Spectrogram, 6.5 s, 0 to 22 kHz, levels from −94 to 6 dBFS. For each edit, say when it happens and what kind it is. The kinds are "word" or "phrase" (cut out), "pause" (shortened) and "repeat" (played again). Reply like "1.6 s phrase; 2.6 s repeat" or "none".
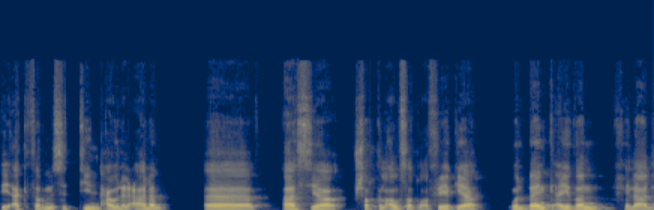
1.0 s word; 1.9 s pause; 3.5 s pause; 5.0 s pause

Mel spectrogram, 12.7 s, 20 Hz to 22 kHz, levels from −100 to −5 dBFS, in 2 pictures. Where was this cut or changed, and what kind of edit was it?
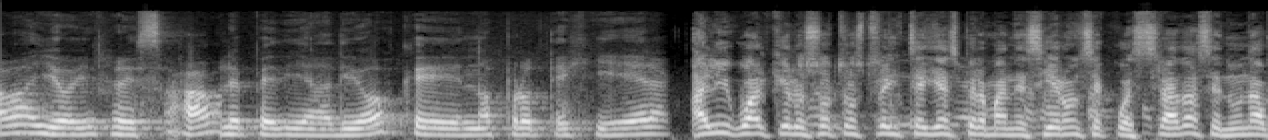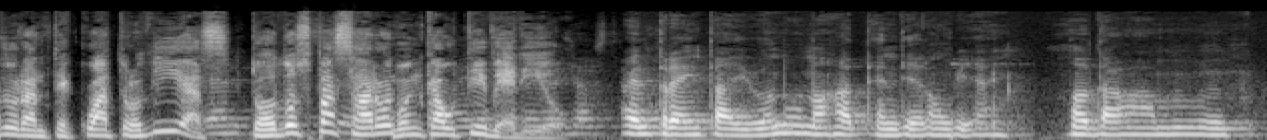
1.1 s word; 4.6 s word; 6.3 s word; 8.3 s phrase; 11.1 s word; 11.5 s pause

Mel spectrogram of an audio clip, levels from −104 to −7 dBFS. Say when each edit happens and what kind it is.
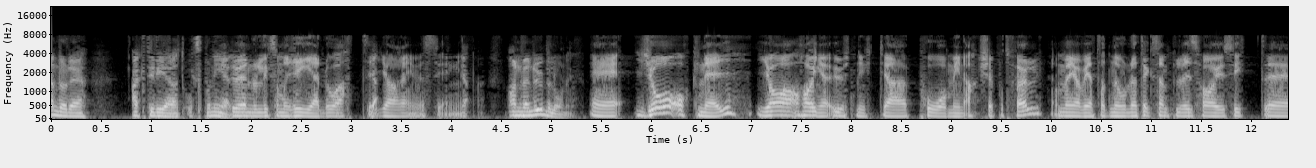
1.4 s phrase; 5.3 s pause; 7.6 s phrase; 9.9 s pause

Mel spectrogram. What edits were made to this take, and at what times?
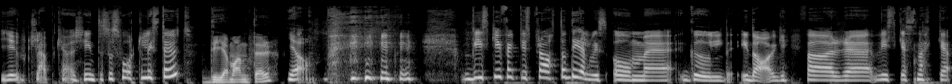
none

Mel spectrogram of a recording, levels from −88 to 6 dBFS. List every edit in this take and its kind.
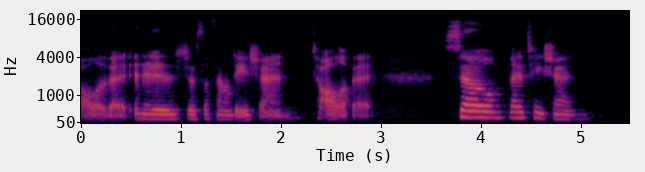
none

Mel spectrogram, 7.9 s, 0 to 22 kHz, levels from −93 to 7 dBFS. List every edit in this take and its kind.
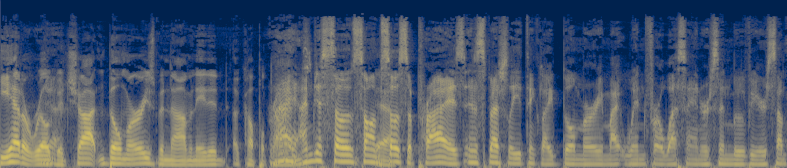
none

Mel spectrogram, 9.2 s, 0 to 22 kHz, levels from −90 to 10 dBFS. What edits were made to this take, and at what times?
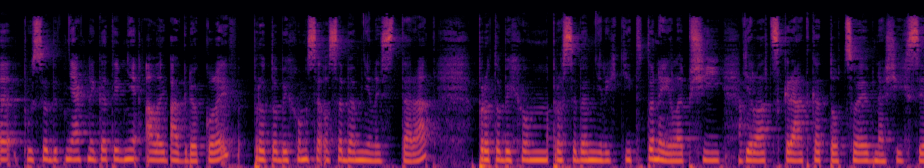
1.7 s word; 5.5 s word; 7.4 s word

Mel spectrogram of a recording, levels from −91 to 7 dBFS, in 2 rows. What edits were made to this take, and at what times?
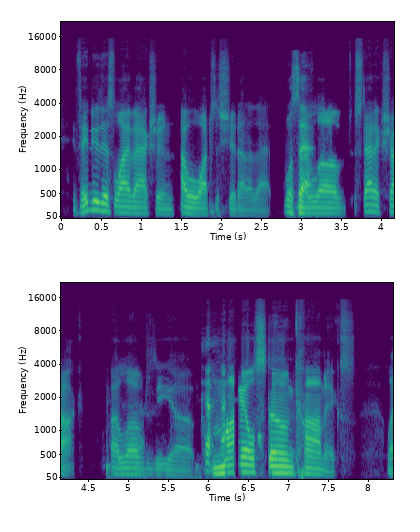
2.7 s pause; 3.7 s word

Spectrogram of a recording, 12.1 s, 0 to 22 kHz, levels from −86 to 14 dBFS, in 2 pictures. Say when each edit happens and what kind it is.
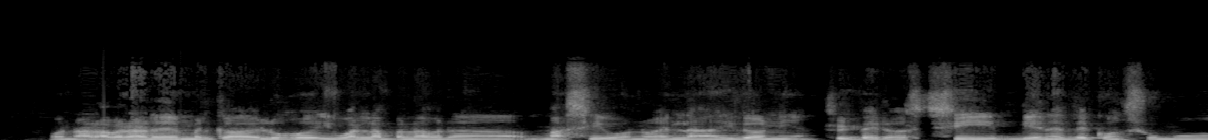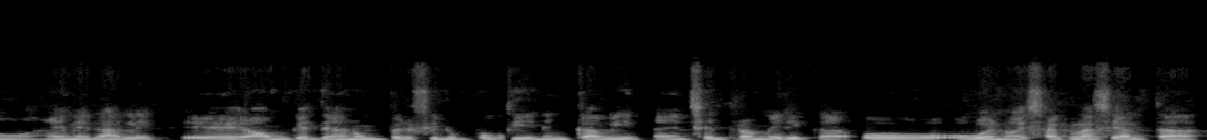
6.9 s pause; 8.5 s phrase

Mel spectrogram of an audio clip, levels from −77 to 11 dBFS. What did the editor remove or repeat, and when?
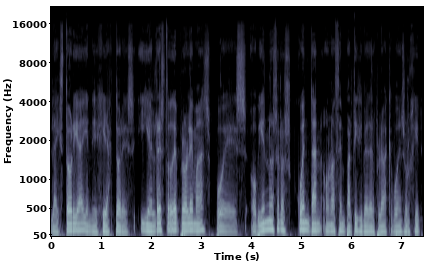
none

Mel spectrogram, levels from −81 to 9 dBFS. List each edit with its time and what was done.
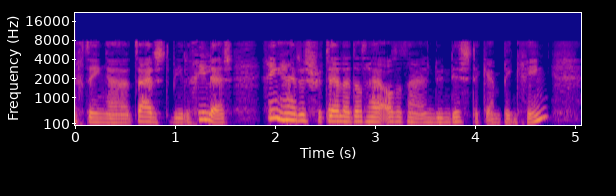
none

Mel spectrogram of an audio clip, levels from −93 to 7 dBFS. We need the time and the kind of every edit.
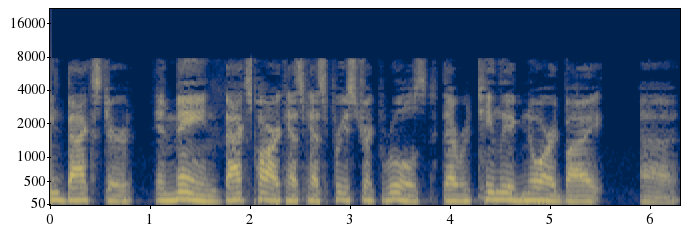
2.0 s word; 2.5 s repeat; 3.8 s pause

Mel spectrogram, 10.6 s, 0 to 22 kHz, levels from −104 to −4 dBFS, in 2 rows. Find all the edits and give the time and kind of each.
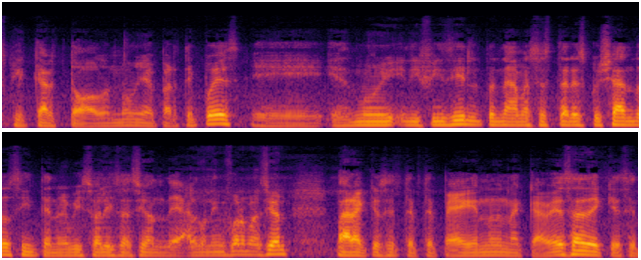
2.0 s pause; 8.8 s repeat

